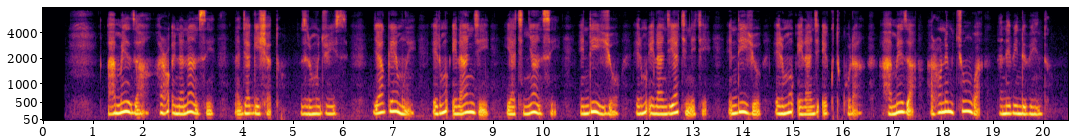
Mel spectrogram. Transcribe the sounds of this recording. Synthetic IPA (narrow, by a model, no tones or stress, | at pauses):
ahame̞ːzahaɾiho̞ʔenanaːnsi | na̰ɟaɡiːʃatu̥ | ziɾimuɟwiːsi̥ | ɟaːɡe̞ːmwe̞̰ | eɾimuʔe̞ɾaːɲɟḭ | jaciɲaːnsḭ | endiːʒo̞ | e̞ɾimṵʔeɾaːɲɟijacine̞̰cʰe̞̰ː | ndiːʒo̞ | e̞ɾimuʔe̞ɾaːɲɟiʔeku̥tu̥kʰuɾa̰ː | hame̞ːza̰ | haɾiɦo̞ne̞micuːŋɡwa̰ | nane̞ːβiːndiβiːntu̥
